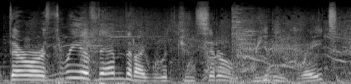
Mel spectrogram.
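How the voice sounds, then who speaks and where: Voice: mid-range voice, expressive, normal speed, over music. A narrator reading a scripted video game review as the host, with dry, self-deprecating humour.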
